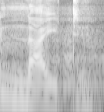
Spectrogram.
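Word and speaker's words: knight: एन एक साथ है तो के का उच्चारण नहीं करेंगे तो इसे हम पढ़ेंगे नाइट के एन आई जी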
